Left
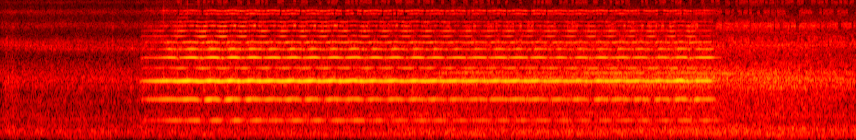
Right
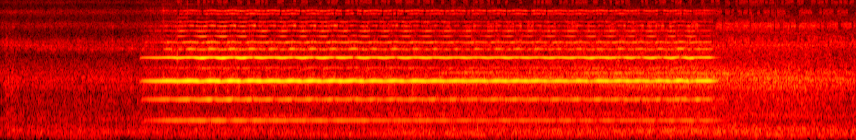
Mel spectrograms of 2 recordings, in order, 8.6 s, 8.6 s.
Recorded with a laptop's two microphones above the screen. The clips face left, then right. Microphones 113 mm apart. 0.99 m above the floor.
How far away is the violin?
About 6.5 m.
